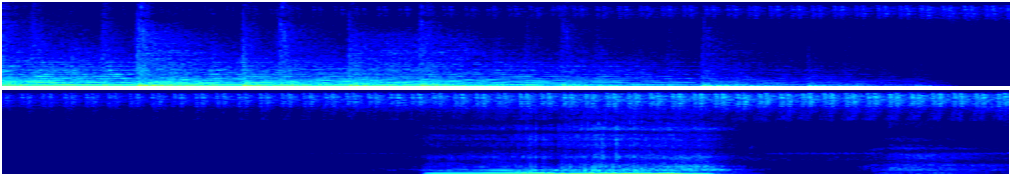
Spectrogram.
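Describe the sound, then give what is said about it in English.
Heavy, rasping snoring: a long, loud snore, a few seconds of silence, then another thick snore starting on the next breath. No talking. “Sudo waited until she could hear a steady rhythm in Etta's heavy snoring.”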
